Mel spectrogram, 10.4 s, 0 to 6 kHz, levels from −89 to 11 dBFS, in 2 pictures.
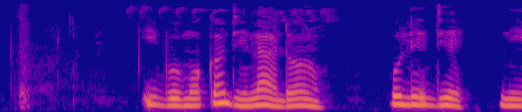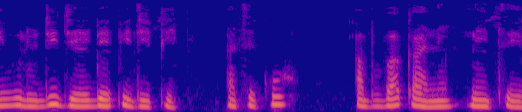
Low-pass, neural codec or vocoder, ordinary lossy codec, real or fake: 5.4 kHz; none; MP3, 24 kbps; real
